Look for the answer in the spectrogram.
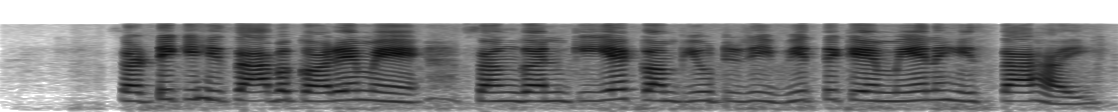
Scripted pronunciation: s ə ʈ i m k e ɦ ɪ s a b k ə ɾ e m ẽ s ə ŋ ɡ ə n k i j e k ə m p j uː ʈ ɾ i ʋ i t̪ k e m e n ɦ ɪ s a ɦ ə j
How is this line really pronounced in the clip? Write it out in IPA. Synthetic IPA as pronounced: s ə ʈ i k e ɦ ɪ s a b k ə ɾ e m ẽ s ə ŋ ɡ ə n k i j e k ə m p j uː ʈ ɾ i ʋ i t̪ k e m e n ɦ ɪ s a ɦ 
